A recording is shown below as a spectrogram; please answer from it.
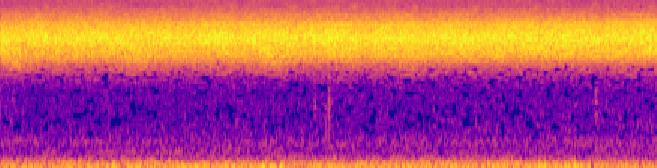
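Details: Many noisy cicadas sing in woods beside a creek in midsummer on a warm, humid day. Their chorus is one steady, high, hissing buzz that never breaks or changes pitch. No other sounds are heard.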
